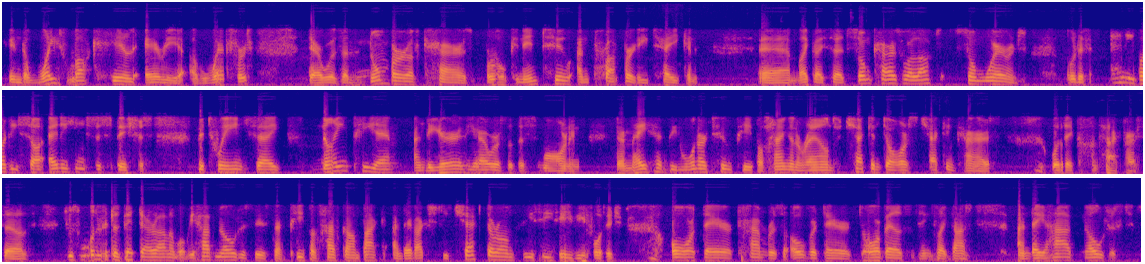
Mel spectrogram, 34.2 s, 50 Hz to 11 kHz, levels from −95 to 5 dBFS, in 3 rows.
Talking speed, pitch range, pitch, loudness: 180 wpm, 105-130 Hz, 115 Hz, -27 LUFS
